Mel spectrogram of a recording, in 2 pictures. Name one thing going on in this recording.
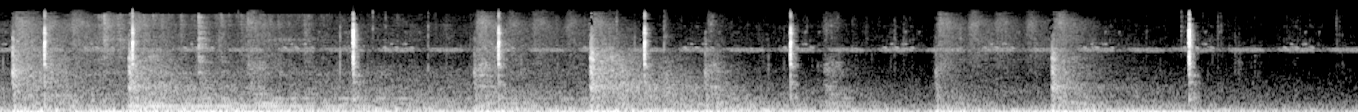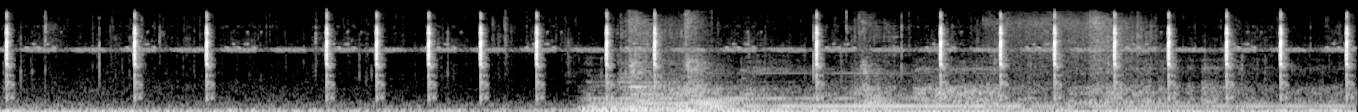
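Short menu clicks tick in quick succession.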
